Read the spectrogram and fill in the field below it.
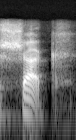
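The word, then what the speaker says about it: Shough: Shuck and he asked like how do you pronounce the name? He came out there and said Tyler Shuck.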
